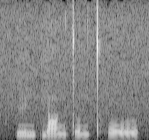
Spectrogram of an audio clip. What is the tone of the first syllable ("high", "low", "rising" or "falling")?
high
